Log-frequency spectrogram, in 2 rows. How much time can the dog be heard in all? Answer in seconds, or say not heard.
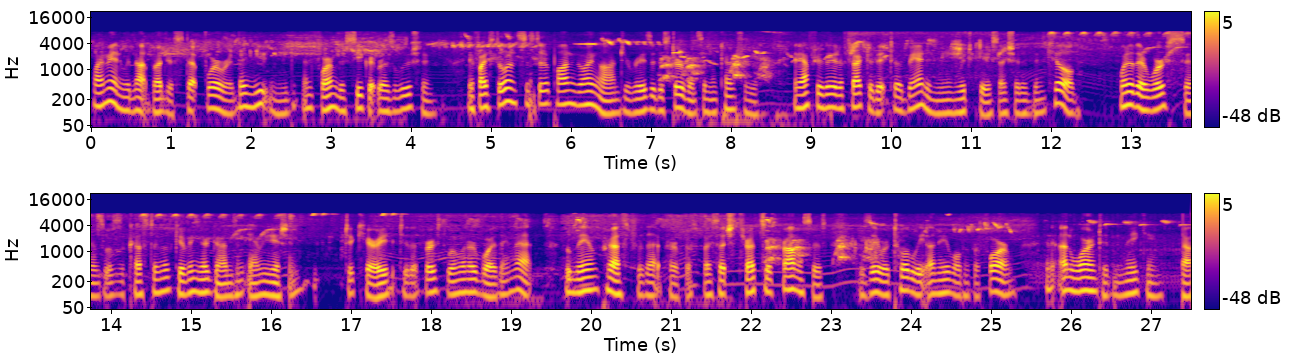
3 s.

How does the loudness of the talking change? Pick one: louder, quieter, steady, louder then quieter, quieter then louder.
steady.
